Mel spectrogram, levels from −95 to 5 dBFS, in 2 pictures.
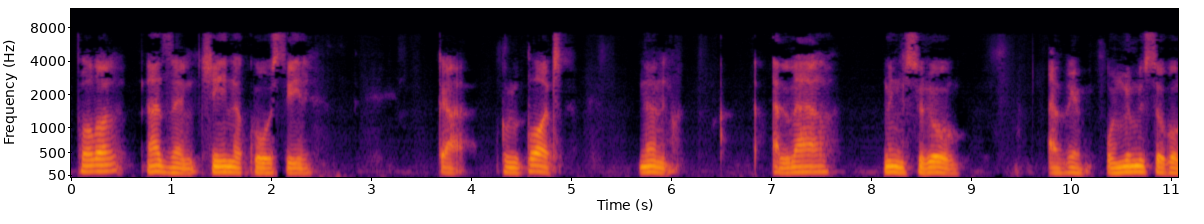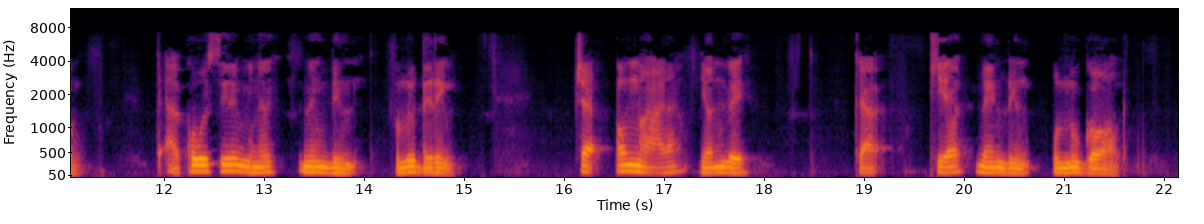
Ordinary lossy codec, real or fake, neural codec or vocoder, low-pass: MP3, 32 kbps; fake; codec, 16 kHz, 1 kbps, FreqCodec, larger model; 7.2 kHz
